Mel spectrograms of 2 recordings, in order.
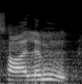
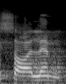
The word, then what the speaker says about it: solemn: Now in this word, this N is silent always. You should not say it as solemn. It is only solemn.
